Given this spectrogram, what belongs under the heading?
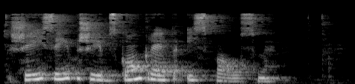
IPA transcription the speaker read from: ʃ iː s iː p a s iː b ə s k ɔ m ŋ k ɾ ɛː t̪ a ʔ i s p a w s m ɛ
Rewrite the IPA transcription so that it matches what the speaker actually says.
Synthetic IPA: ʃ iː s iː p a ʃ iː b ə s k ɔ ŋ k ɾ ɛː t̪ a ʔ i s p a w s m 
